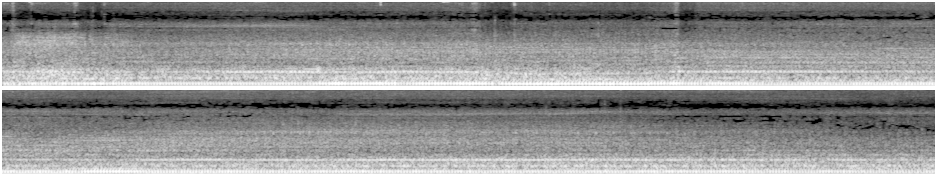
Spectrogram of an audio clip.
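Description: A plow blade scrapes and pushes snow.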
